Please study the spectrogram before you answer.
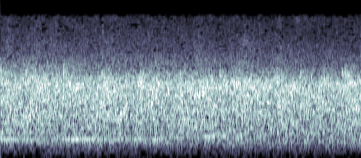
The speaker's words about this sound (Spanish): Démosle un aplauso fuerte a ese Señor.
